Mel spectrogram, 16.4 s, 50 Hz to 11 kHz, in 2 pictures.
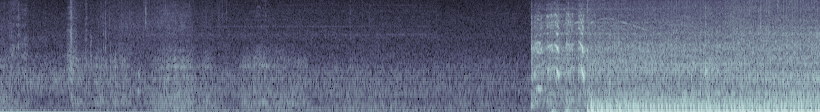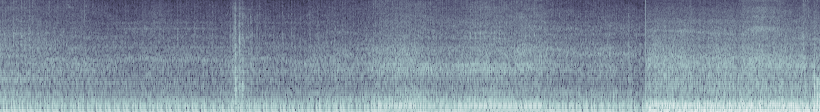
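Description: Yamaha Ténéré 700's parallel-twin engine is started about five seconds in: a brief crank on the electric starter, then it catches and runs steadily. Near the end it gets louder as the bike is ridden.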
